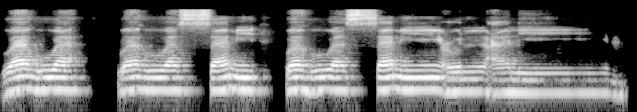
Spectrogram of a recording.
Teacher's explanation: Nah, wa di sini ada dua ya harus sama tipisnya.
